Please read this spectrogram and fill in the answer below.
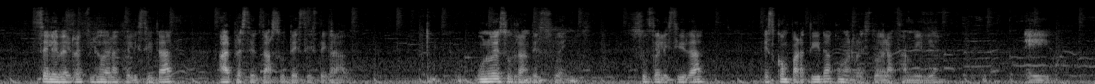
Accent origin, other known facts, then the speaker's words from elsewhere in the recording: Venezuela; born there; Fueron hechas en países y en mi país natal, Venezuela.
